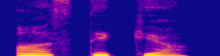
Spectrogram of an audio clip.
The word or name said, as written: ಆಸ್ತಿಕ್ಯ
